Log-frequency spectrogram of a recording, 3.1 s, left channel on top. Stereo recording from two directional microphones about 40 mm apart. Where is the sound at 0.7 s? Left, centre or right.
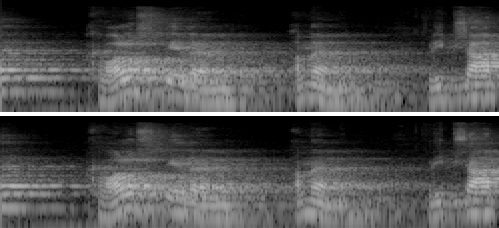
Right.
